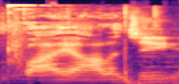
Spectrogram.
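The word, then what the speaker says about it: Buyology: Another book I liked was Biology, and it's spelled B-U-Y-ology.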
